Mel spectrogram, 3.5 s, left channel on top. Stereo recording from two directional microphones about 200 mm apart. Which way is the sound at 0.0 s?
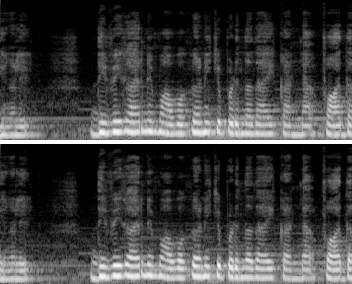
15° right (ahead or behind).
